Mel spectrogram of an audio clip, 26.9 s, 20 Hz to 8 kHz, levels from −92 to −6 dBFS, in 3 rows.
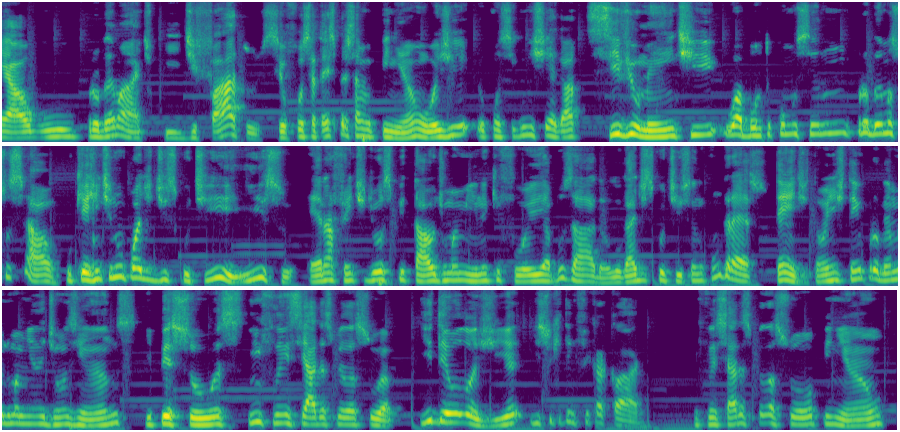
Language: Portuguese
